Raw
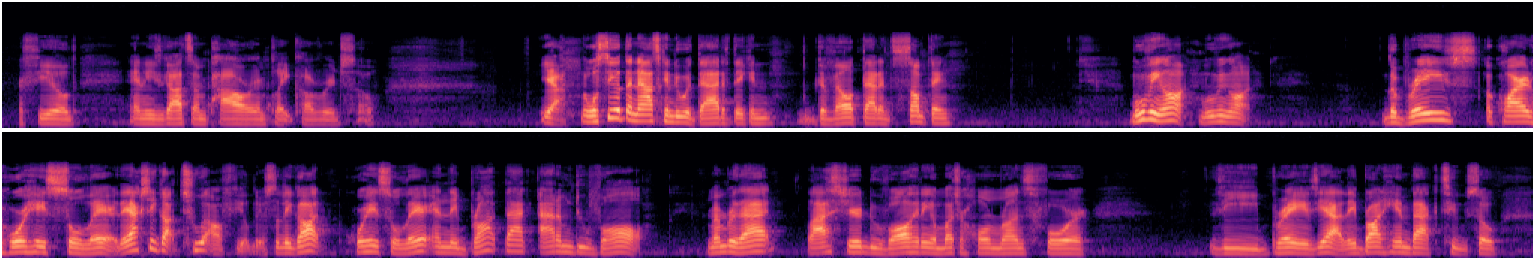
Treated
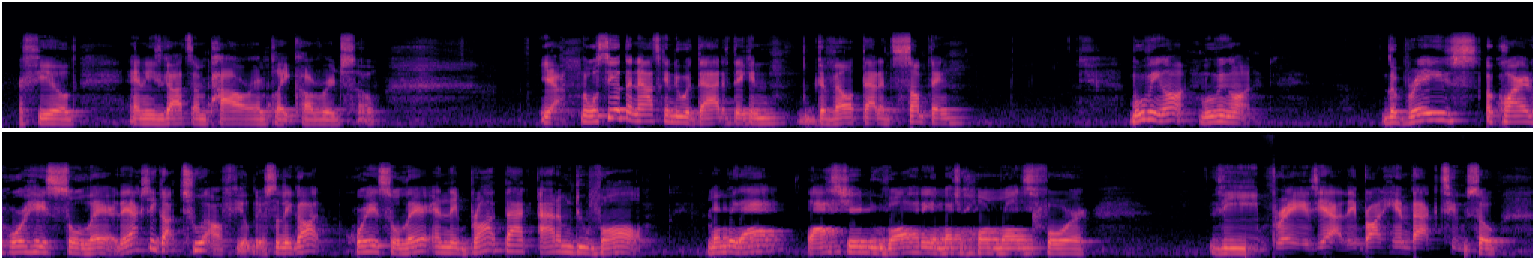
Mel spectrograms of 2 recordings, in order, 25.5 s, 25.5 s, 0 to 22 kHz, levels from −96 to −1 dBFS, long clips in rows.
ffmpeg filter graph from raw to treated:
ffmpeg -i in.wav -filter_complex "[0:a]asettb=1/sr,asplit=3[link_01][link_02][link_03];[link_01]atrim=end=11.794[link_04];[link_02]atrim=start=11.79:end=13.21,asetpts=PTS-STARTPTS,afade=type=in:duration=0.004:curve=qsin,afade=type=out:start_time=1.416:duration=0.004:curve=qsin,agate=range=-33dB:threshold=-50dB:ratio=3:release=100:detection=peak,asplit=2[link_05][link_06];[link_06]adelay=13,volume=-8.5dB[link_07];[link_05][link_07]amix=inputs=2:normalize=0,atrim=end_sample=62622[link_08];[link_03]atrim=start=13.206[link_09];[link_04][link_08]acrossfade=duration=0.004:curve1=hsin:curve2=qsin[link_10];[link_10][link_09]acrossfade=duration=0.004:curve1=qsin:curve2=hsin,asettb=1/sr,asplit=3[link_11][link_12][link_13];[link_11]atrim=end=18.664[link_14];[link_12]atrim=start=18.66:end=21.34,asetpts=PTS-STARTPTS,afade=type=in:duration=0.004:curve=qsin,afade=type=out:start_time=2.676:duration=0.004:curve=qsin,asuperstop=centerf=1300:order=20:qfactor=1.2,asplit=2[link_15][link_16];[link_16]adelay=72,lowpass=frequency=1100:poles=1,volume=-7dB,asplit=2[link_17][link_18];[link_18]adelay=72,lowpass=frequency=1100:poles=1,volume=0.16,asplit=2[link_19][link_20];[link_20]adelay=72,lowpass=frequency=1100:poles=1,volume=0.16[link_21];[link_15][link_17][link_19][link_21]amix=inputs=4:normalize=0,atrim=end_sample=118188[link_22];[link_13]atrim=start=21.336[link_23];[link_14][link_22]acrossfade=duration=0.004:curve1=hsin:curve2=qsin[link_24];[link_24][link_23]acrossfade=duration=0.004:curve1=qsin:curve2=hsin,asettb=1/sr,asplit=3[link_25][link_26][link_27];[link_25]atrim=end=23.114[link_28];[link_26]atrim=start=23.11:end=24.94,asetpts=PTS-STARTPTS,afade=type=in:duration=0.004:curve=qsin,afade=type=out:start_time=1.826:duration=0.004:curve=qsin,highpass=800,acompressor=mode=upward:threshold=-40dB:ratio=2.5:attack=3.2:release=140:knee=2.83:detection=peak[link_29];[link_27]atrim=start=24.936[link_30];[link_28][link_29]acrossfade=duration=0.004:curve1=hsin:curve2=qsin[link_31];[link_31][link_30]acrossfade=duration=0.004:curve1=qsin:curve2=hsin,bandreject=frequency=60:width_type=h:width=6,bandreject=frequency=120:width_type=h:width=6,bandreject=frequency=180:width_type=h:width=6,bandreject=frequency=240:width_type=h:width=6,bandreject=frequency=300:width_type=h:width=6,bandreject=frequency=360:width_type=h:width=6,bandreject=frequency=420:width_type=h:width=6,bandreject=frequency=480:width_type=h:width=6,acompressor=threshold=-30dB:ratio=12,volume=-4dB" out.wav

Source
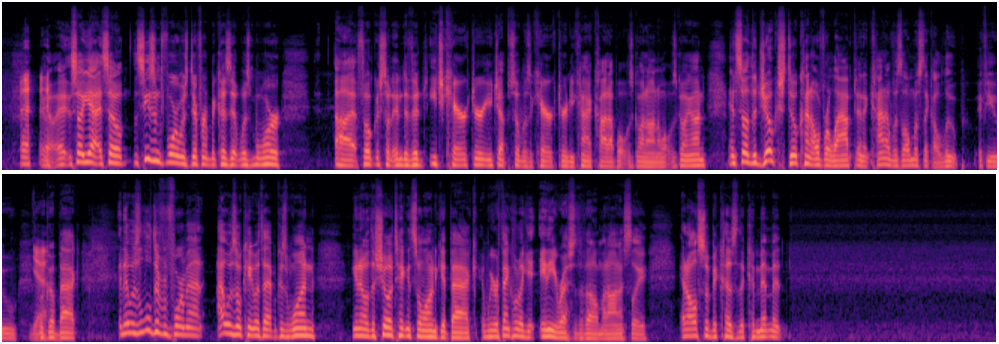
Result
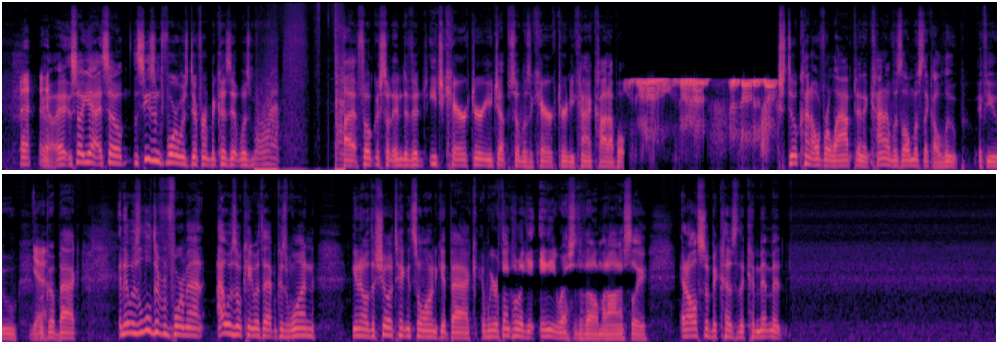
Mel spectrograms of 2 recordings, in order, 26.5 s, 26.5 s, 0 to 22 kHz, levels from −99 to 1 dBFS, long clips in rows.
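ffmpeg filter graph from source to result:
ffmpeg -i in.wav -filter_complex "[0:a]asettb=1/sr,asplit=3[link_01][link_02][link_03];[link_01]atrim=end=3.354[link_04];[link_02]atrim=start=3.35:end=4.56,asetpts=PTS-STARTPTS,afade=type=in:duration=0.004:curve=qsin,afade=type=out:start_time=1.206:duration=0.004:curve=qsin,bass=frequency=250:gain=-6,treble=frequency=4000:gain=8,aeval=exprs='abs(val(0))':channel_layout=same,acompressor=threshold=-31dB:ratio=6:attack=3.2:release=140:knee=1:detection=peak[link_05];[link_03]atrim=start=4.556[link_06];[link_04][link_05]acrossfade=duration=0.004:curve1=hsin:curve2=qsin[link_07];[link_07][link_06]acrossfade=duration=0.004:curve1=qsin:curve2=hsin,asettb=1/sr,asplit=3[link_08][link_09][link_10];[link_08]atrim=end=8.284[link_11];[link_09]atrim=start=8.28:end=10.35,asetpts=PTS-STARTPTS,afade=type=in:duration=0.004:curve=qsin,afade=type=out:start_time=2.066:duration=0.004:curve=qsin,aeval=exprs='val(0)*sin(2*PI*77*n/s)':channel_layout=same,asplit=2[link_12][link_13];[link_13]adelay=49,volume=-5dB[link_14];[link_12][link_14]amix=inputs=2:normalize=0,atrim=end_sample=91287,lowpass=frequency=2800:width_type=q:width=0.5098,lowpass=frequency=2800:width_type=q:width=0.6013,lowpass=frequency=2800:width_type=q:width=0.9,lowpass=frequency=2800:width_type=q:width=2.563,afreqshift=-3300[link_15];[link_10]atrim=start=10.346[link_16];[link_11][link_15]acrossfade=duration=0.004:curve1=hsin:curve2=qsin[link_17];[link_17][link_16]acrossfade=duration=0.004:curve1=qsin:curve2=hsin,asettb=1/sr,asplit=3[link_18][link_19][link_20];[link_18]atrim=end=19.864[link_21];[link_19]atrim=start=19.86:end=21.71,asetpts=PTS-STARTPTS,afade=type=in:duration=0.004:curve=qsin,afade=type=out:start_time=1.846:duration=0.004:curve=qsin,asuperstop=centerf=1600:order=8:qfactor=1.4,equalizer=frequency=2300:width_type=o:width=0.67:gain=11[link_22];[link_20]atrim=start=21.706[link_23];[link_21][link_22]acrossfade=duration=0.004:curve1=hsin:curve2=qsin[link_24];[link_24][link_23]acrossfade=duration=0.004:curve1=qsin:curve2=hsin,highshelf=frequency=11000:gain=11.5,acompressor=threshold=-28dB:ratio=6,equalizer=frequency=130:width_type=o:width=0.72:gain=-9.5,volume=-3dB" out.wav

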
